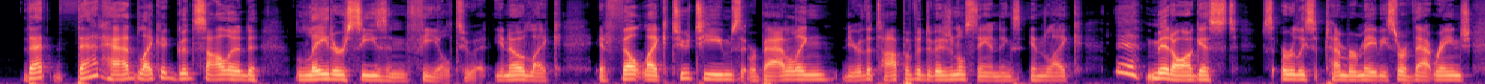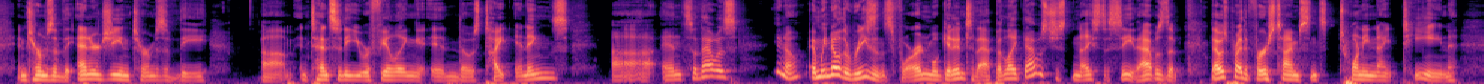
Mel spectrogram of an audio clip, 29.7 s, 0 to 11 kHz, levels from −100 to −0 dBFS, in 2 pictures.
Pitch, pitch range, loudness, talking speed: 130 Hz, 120-145 Hz, -22 LUFS, 200 wpm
